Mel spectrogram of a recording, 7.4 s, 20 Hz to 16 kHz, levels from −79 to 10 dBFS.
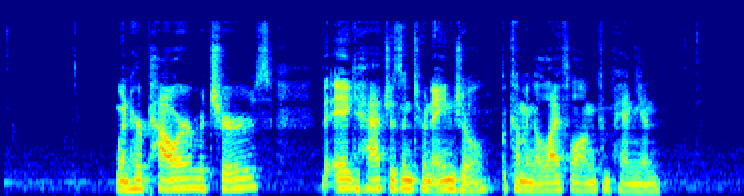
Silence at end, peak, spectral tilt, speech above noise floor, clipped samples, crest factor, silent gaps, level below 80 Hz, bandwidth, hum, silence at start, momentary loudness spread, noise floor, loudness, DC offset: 0.85 s; -2 dBFS; -5.5 dB/octave; 39 dB; under 0.1%; 20 dB; none; -52 dBFS; 11.5 kHz; none; 1.15 s; 14 LU; -60 dBFS; -21 LUFS; under 0.1%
